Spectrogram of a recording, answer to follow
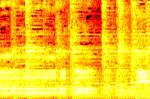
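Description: A man singing long held notes that waver about a second in, over a strummed acoustic guitar.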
